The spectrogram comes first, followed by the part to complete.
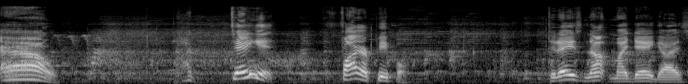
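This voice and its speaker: Music plays in the background. The speech is very slow, with long, frequent pauses. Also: man. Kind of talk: casual let's play commentary.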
